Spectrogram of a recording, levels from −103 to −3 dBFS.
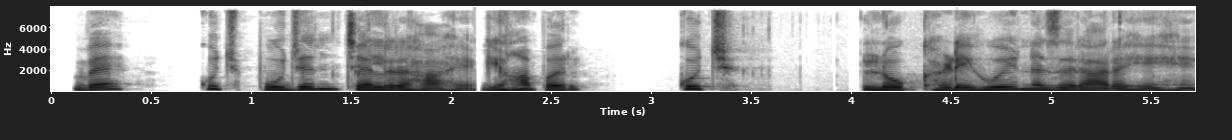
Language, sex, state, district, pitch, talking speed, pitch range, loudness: Hindi, female, Bihar, Bhagalpur, 205 Hz, 170 wpm, 185-225 Hz, -16 LUFS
